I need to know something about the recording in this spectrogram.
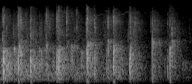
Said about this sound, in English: And I just think we need to a round of applause to all the ladies here today for just being on their knees praying for us.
